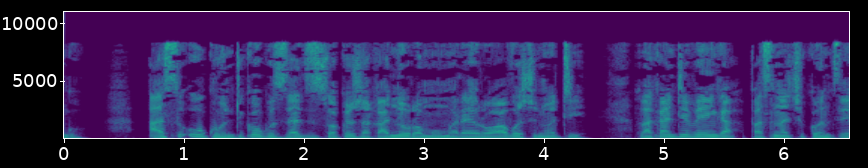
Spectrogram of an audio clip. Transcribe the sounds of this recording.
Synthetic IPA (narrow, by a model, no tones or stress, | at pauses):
asiʔukundiko̞k̬uzad͡ziswakwe̞ʐakaɲo̞rwamumuɾaiɾo̞waʋo̞ʐino̞ːti | ʋakandiʋe̞ŋɡapasinat͡ʃiko̞nze̞ːro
